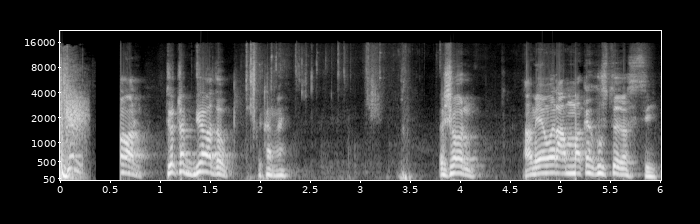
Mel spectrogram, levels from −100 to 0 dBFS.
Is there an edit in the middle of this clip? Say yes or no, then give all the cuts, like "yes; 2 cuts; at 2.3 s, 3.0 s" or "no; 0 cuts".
no; 0 cuts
